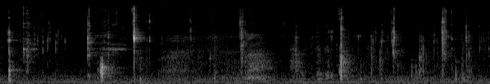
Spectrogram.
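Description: A person chewing a mouthful of food with the mouth closed, close to the microphone: soft wet mouth clicks and smacks at irregular intervals, the sharpest a little over a second in.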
